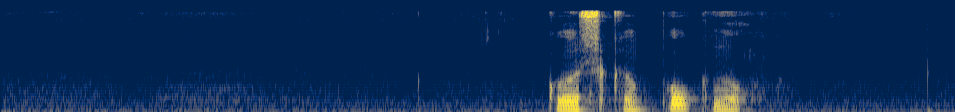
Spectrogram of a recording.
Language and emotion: Russian, neutral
